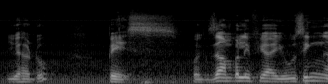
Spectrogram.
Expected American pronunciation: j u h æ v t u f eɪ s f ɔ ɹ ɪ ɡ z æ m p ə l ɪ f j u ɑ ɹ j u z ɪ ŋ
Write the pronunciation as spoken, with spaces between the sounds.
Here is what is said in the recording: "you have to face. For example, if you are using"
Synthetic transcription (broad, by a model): j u h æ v t u p eɪ s f ɔ ɹ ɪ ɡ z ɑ m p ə l ɪ f j u ɑ ɹ j u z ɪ ŋ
